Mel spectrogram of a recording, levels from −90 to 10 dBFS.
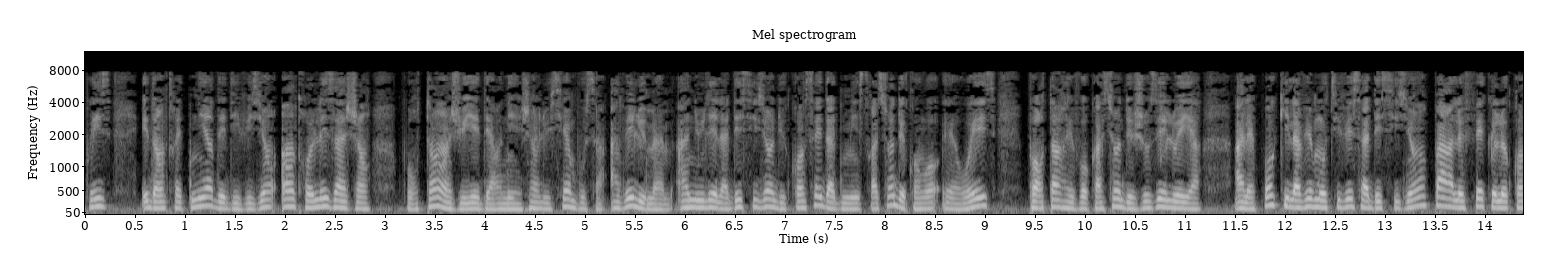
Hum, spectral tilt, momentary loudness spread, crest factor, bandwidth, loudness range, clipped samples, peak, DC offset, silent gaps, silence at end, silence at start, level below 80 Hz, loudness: none; -6.5 dB/octave; 5 LU; 16 dB; 8 kHz; 2 LU; under 0.1%; -4 dBFS; under 0.1%; none; 0 s; 0 s; -42 dBFS; -20 LUFS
